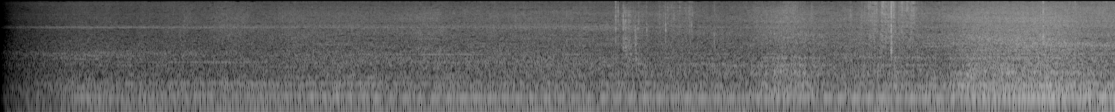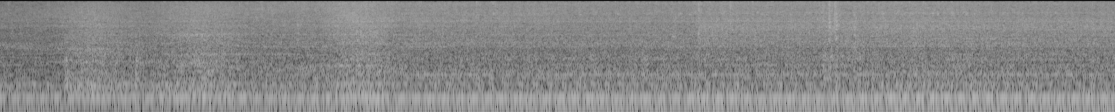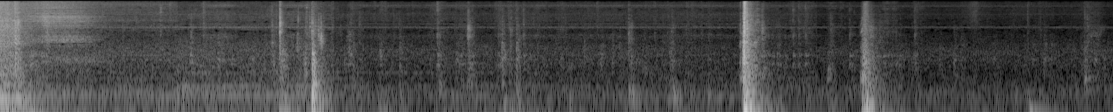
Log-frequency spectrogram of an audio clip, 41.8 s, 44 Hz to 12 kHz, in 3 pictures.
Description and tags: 2001 Dodge 1500 pickup truck. Magnum V8 engine. Drives towards recorder. Recorded with Zoom H4
(it says "no horn" because this was part of a theatre sound design, and I had another cue that I built a horn into.. this was the original sans horn)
